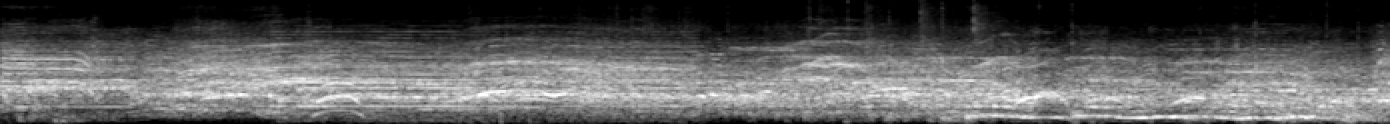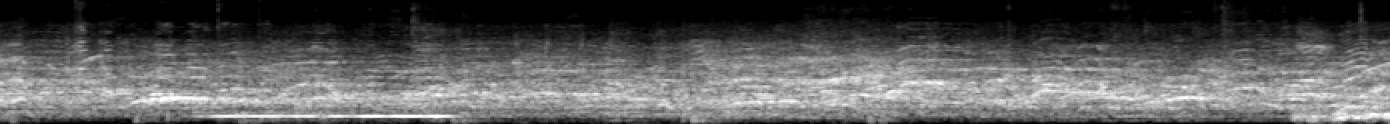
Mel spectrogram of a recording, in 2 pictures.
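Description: A crowd of spectators chatters and shouts loudly throughout.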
